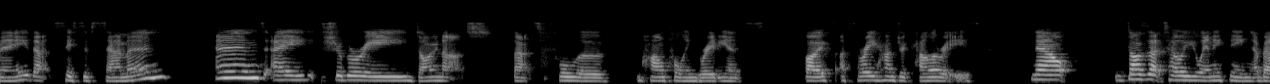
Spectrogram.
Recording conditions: video call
